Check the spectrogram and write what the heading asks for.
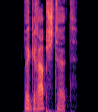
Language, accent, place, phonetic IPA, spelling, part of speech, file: German, Germany, Berlin, [bəˈɡʁapʃtət], begrapschtet, verb, De-begrapschtet.ogg
- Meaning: inflection of begrapschen: 1. second-person plural preterite 2. second-person plural subjunctive II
